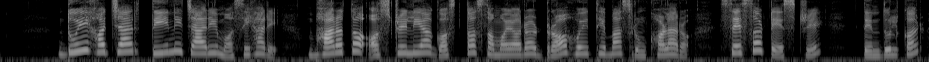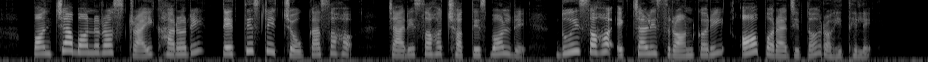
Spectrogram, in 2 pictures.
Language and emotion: Odia, neutral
